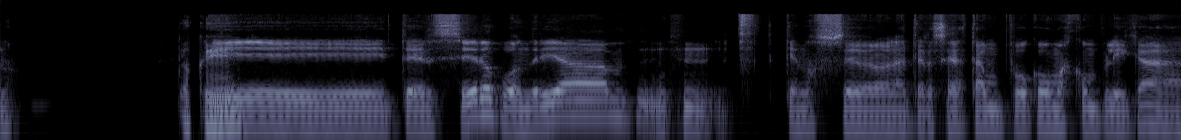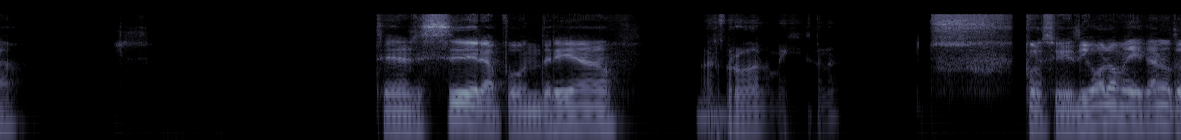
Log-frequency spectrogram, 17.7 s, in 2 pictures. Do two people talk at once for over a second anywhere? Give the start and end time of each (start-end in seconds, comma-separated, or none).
none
